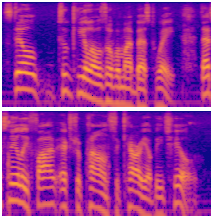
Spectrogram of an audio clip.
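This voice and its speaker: Weary male champion cyclist, voiced by a male audiobook reader: self-deprecating, plainspoken, relaxed dark tone, slightly lo-fi. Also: mid-range voice, normal speed, no echo, voice pushed up, close to an everyday voice. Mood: earnest. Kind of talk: quoted speech in audiobook narration. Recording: dull, lo-fi audio.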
